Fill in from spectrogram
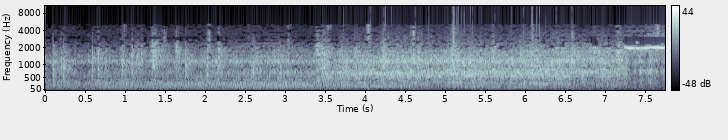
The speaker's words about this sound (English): Well, that's Nick's truck coming now.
